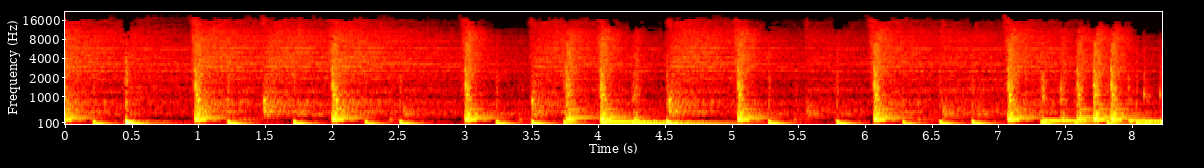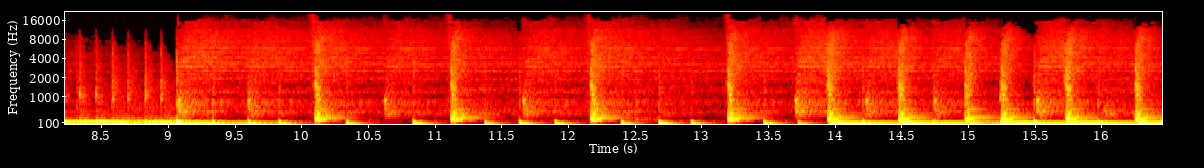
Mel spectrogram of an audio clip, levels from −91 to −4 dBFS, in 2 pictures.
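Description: From start to end, the music shows generation loss: it sounds swirly, hollow and smeared, with blurred attacks and nothing above about 19.6 kHz. This likely comes from about three passes through AAC-LC near 64 kbit/s, each requantising on a shifted frame grid so artefacts accumulate.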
